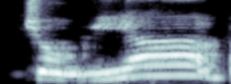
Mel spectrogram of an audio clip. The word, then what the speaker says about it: Giulia: And I'm not exactly sure how to pronounce her name, but it's like, I looked up the pronunciation and it's like Giulia, but it's like spelled Giulia Tofana.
